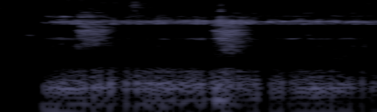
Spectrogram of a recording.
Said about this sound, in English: Dog. I'm so sorry if your eardrums are a bit too excited.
